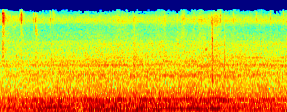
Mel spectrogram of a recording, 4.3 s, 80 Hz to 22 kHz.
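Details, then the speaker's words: VW Polo with faulty camshaft position sensor (OBD P0342): full-throttle pull in second gear, revs stall flat at a capped ceiling around 4,500 rpm instead of climbing; limp-mode rev limit, same in every gear. "so this is the acceleration in first gear at full throttle limits outs like four and a half thousand and in second gear"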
